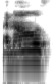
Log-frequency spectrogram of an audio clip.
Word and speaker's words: banal: There are actually a few ways to pronounce this word that are all correct. I typically say banal, and that is a fairly common pronunciation, so that's what we're going with.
